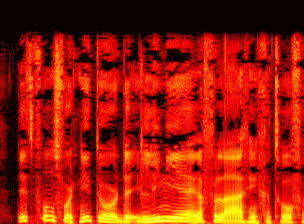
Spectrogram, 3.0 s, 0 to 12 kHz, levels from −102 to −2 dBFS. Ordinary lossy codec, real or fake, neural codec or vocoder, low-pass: MP3, 96 kbps; real; none; 9.9 kHz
